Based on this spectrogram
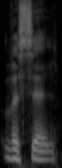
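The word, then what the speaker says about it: Vasyl: Vasil. It's like a It's Basil but in Ukrainian. Vasid. V Y L. V A S Y L. Vasil. Yeah. But why is it basil?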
